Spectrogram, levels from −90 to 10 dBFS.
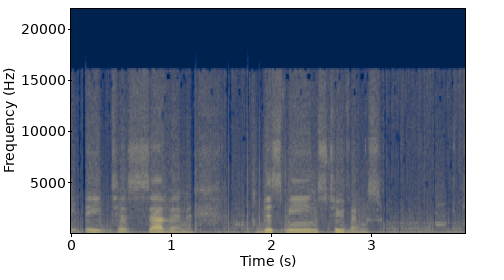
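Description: Throughout the speech a harsh, buzzy distortion sits on every syllable and fills the pauses with hiss, likely a stuck bit with a step around -30 dBFS; the waveform shows about half the samples off by that bit's weight. From 1.25 to 2.15 s, just before "means two", a train of clicks of roughly seven pops at about 5.6 per second, unevenly spaced and well above the speech, appears as thin vertical spectrogram lines, likely from interference.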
